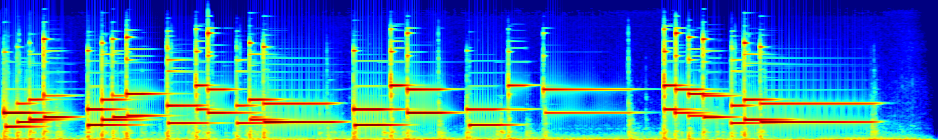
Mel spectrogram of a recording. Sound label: ringtone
